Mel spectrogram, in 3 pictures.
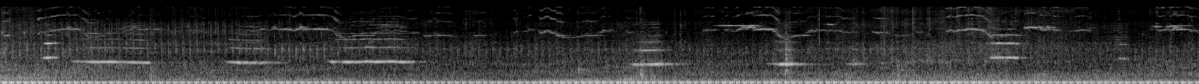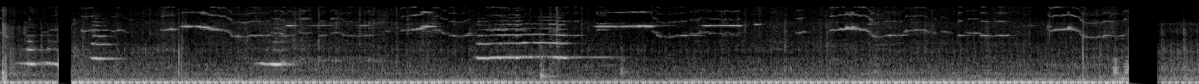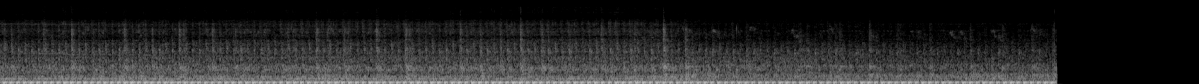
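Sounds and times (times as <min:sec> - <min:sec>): tractor diesel engine rumbling: 0:00.0 - 0:34.6
high chirps and whistles: 0:02.3 - 0:12.0, 0:12.9 - 0:19.6, 0:20.3 - 0:23.3.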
